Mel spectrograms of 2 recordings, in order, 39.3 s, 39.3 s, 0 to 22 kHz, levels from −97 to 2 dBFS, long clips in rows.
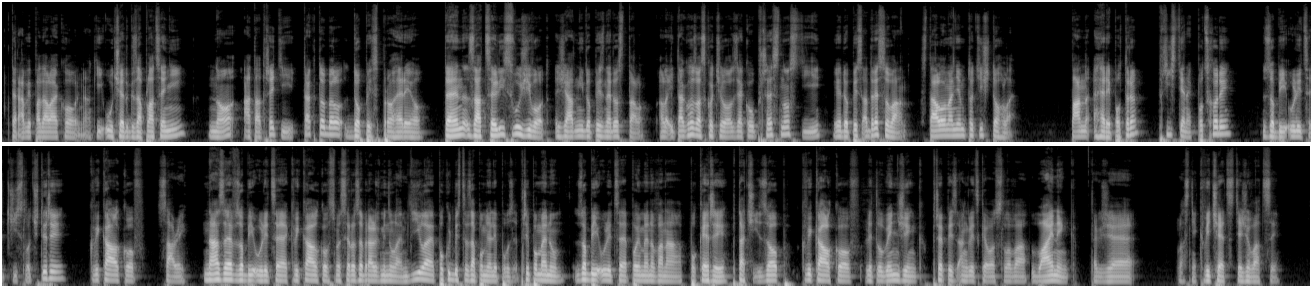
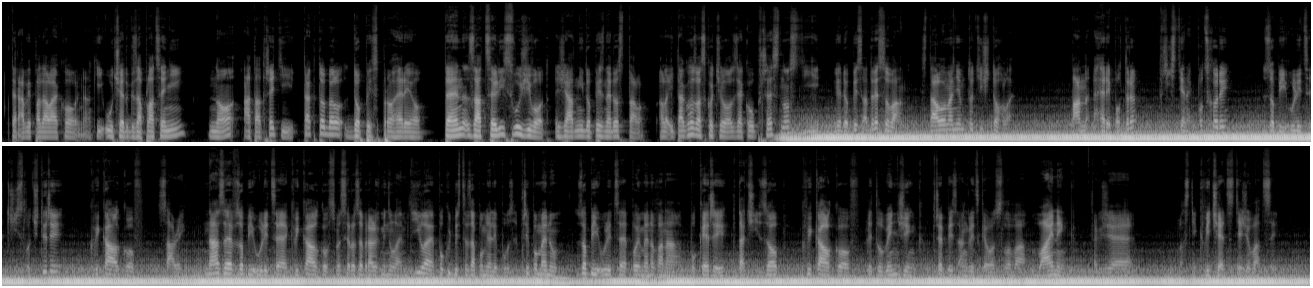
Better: first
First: none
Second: low rumble; loud; from 12 s on; 1 dB below the speech

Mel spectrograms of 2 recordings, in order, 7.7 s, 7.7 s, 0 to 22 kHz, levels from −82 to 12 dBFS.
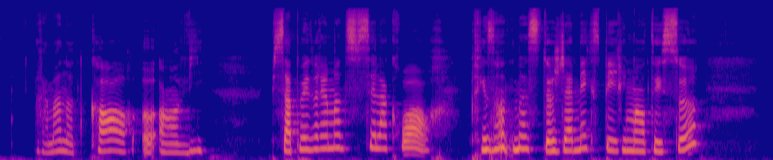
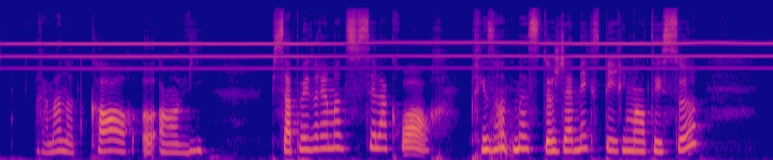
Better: first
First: none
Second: high-pitched whine; loud; throughout; 7 kHz, 9 dB below the speech

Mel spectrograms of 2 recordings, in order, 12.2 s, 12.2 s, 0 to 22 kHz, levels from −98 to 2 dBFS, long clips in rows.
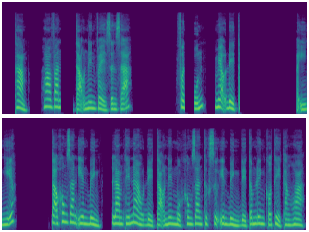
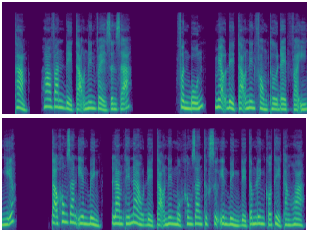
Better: second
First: audio cutting out; at 1 s, at 3.5 s and at 5 s for 1 s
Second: none

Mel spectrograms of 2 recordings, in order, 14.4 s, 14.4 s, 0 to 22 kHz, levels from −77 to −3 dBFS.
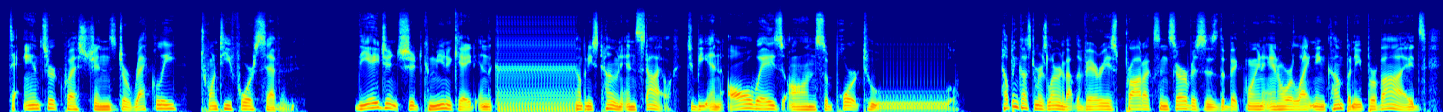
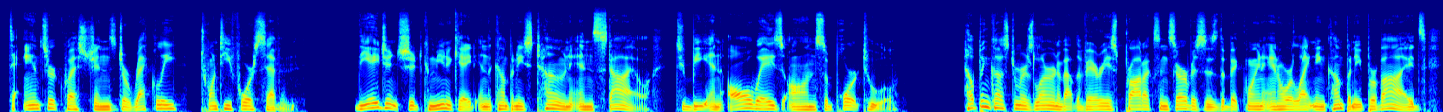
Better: second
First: audio freezing; at 5 s for 1 s and at 9 s for 0.5 s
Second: none

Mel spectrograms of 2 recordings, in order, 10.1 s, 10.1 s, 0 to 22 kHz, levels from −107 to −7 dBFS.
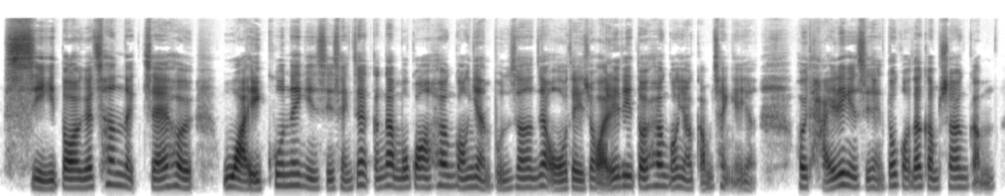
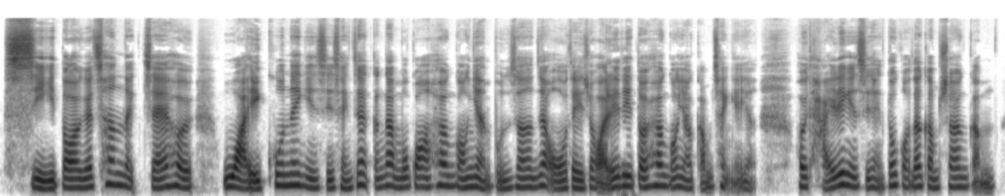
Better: second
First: thin; very; fading below 550 Hz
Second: none

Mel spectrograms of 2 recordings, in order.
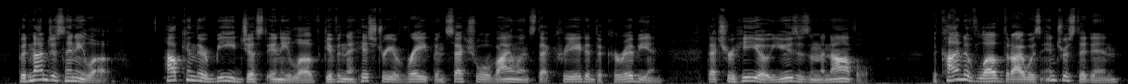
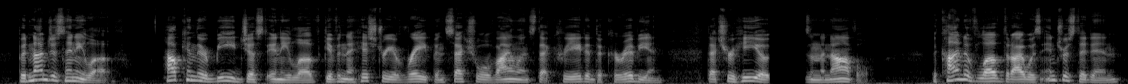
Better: first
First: none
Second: audio cutting out; at 7.5 s

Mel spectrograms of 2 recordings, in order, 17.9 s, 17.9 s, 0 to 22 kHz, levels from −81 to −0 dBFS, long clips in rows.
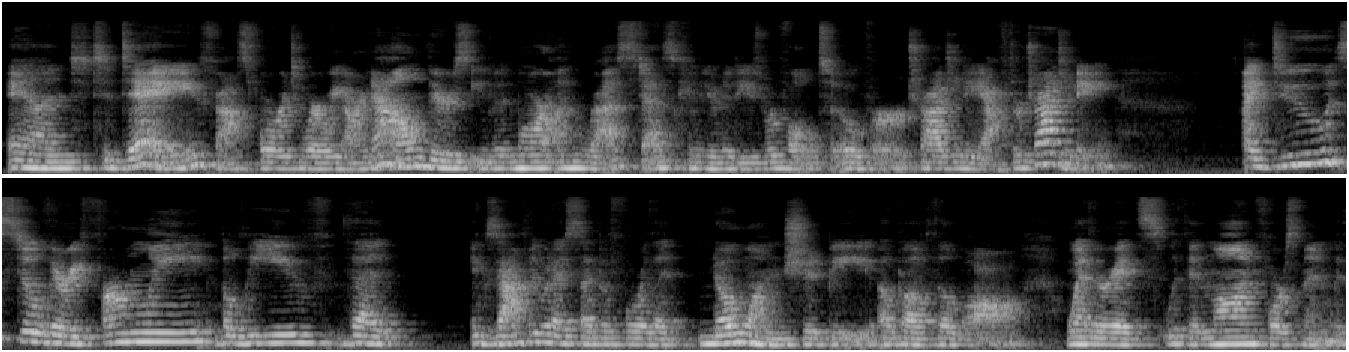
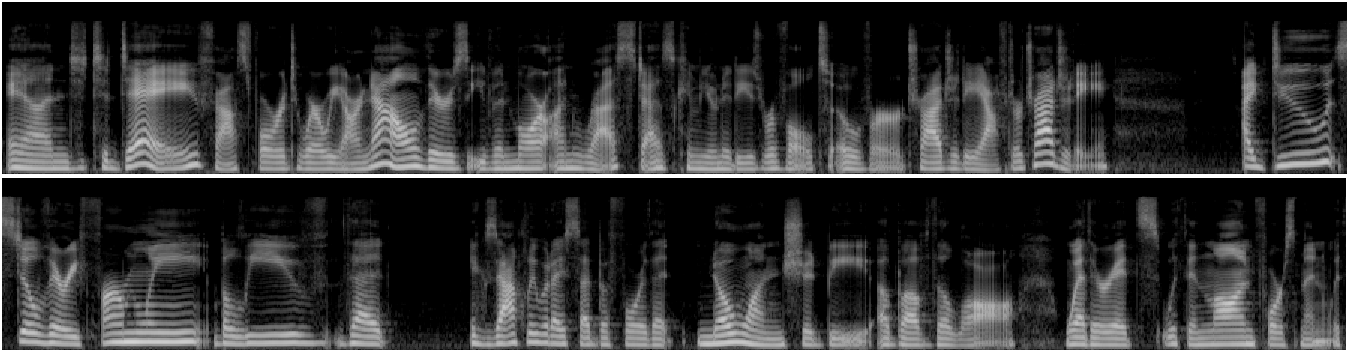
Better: second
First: room echo; slight; dies away in 0.3 s // off-mic speech; far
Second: none

